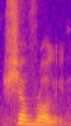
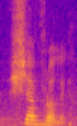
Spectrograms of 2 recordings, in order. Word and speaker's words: Chevrolet: It's Chevrolet. Chevrolet. ET is also silent in this, like Renault, but Chevrolet is from United States and Renault is from France.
